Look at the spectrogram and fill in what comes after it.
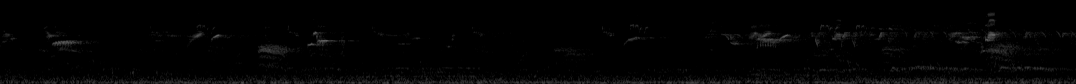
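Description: Faint bird chirps: short calls with falling pitch, repeating irregularly every second or so over a quiet background.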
